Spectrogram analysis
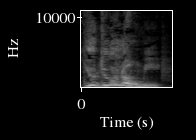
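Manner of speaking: overjoyed unicorn, high and loud; excited delight. Acted. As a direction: squeal it with joy. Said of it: "she's like".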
